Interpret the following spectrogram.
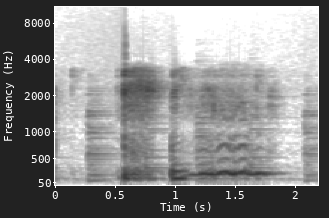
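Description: Music with a singing voice in short phrases; in the second half one note is held and wavers in pitch.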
